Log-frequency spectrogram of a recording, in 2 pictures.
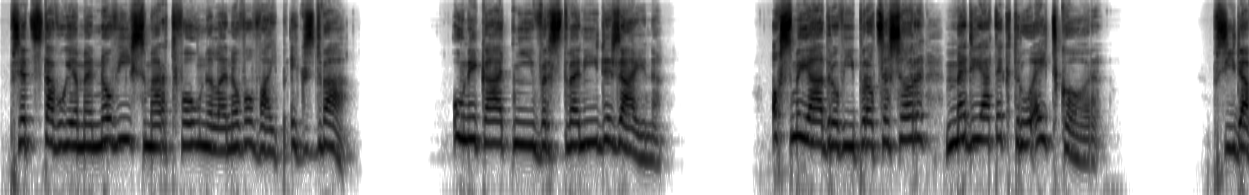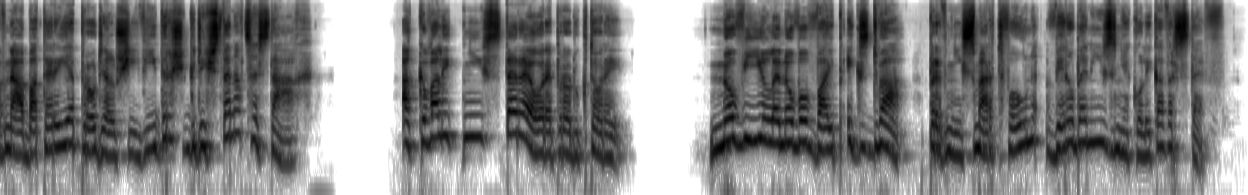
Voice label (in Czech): čeština žena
